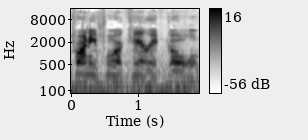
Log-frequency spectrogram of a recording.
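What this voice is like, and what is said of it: Impression of Larry Flynt. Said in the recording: “That's a really good impression ... I didn't tart it up too much? That's because I remember exactly what his voice sounded like ... you are a natural mimic ... it was Larry Flint”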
